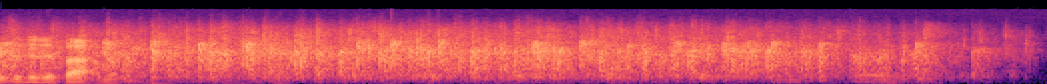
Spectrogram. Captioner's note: applause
